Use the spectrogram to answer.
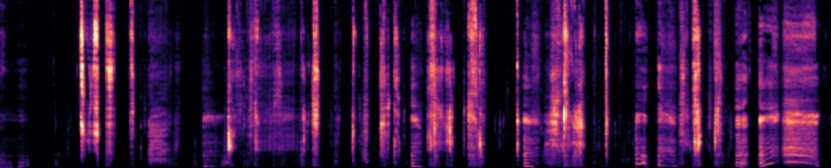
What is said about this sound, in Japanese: おいしそう。いただきます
